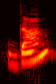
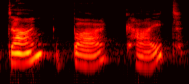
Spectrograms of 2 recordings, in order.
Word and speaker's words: Dankbarkeit: 3 syllables in the word Dankbarkeit. Listen and repeat after me and have fun. Dankbarkeit. Dankbarkeit.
